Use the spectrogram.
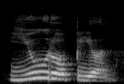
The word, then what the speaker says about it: European: In this way, European. European. E-U-R-O-P-E-A-N. European. Though the letter E is a vowel, but the sound is like U.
